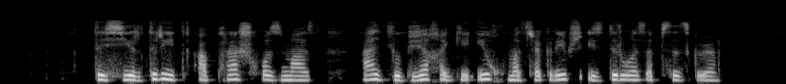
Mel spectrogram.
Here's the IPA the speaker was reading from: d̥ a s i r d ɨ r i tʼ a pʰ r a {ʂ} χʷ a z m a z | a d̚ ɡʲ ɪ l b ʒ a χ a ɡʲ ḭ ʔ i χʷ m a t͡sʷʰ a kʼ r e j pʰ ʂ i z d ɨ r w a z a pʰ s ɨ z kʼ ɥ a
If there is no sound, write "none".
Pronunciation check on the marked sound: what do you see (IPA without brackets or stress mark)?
ʂ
